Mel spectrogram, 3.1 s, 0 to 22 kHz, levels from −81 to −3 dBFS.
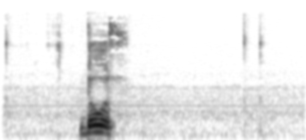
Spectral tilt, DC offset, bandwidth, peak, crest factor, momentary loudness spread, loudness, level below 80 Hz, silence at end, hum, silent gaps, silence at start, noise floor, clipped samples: -5 dB/octave; under 0.1%; 14.5 kHz; -2 dBFS; 20 dB; 27 LU; -16 LUFS; -64 dBFS; 1.8 s; none; none; 0.8 s; -57 dBFS; under 0.1%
